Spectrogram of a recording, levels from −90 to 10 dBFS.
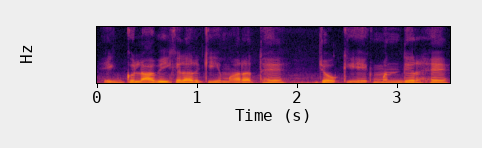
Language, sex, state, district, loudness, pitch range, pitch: Hindi, male, Rajasthan, Jaipur, -17 LUFS, 155-170 Hz, 165 Hz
